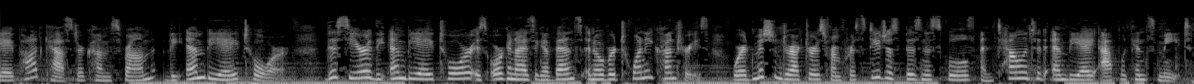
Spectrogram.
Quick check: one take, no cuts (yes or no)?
yes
